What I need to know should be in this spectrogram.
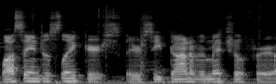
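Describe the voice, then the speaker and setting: A man talks fairly quickly, his pitch varying in an ordinary way, as music plays in the background. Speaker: YouTube basketball commentator. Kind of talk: casual reaction commentary. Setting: outdoors. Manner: casual, with filler words.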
